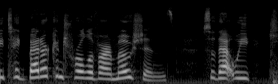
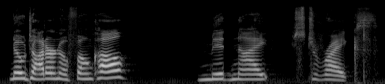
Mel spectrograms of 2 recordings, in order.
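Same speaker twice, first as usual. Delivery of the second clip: ordinary delivery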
